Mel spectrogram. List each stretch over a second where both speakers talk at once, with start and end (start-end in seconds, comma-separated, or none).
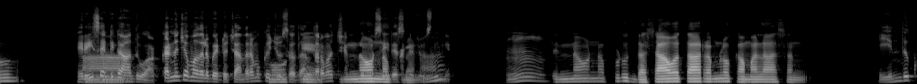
2.8-4.3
